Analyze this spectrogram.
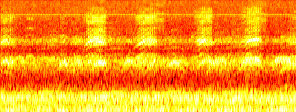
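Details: Black-headed gull at its nest with three chicks, giving harsh, nasal calls repeated about every half second against a steady low rumble of background noise.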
